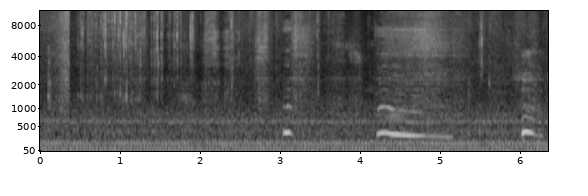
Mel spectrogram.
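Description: A woman's short wordless 'mm' sounds while eating a cheese-filled hotteok, with one longer, falling 'mmm' about four seconds in. Under them is a steady low hum inside the car.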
